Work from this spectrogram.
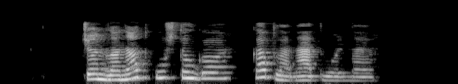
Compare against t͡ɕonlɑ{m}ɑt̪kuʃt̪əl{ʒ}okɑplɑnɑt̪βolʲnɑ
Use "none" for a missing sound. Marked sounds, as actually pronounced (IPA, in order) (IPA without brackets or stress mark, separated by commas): n, ɣ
